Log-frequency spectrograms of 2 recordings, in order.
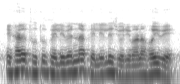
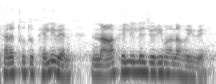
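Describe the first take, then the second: First: The pause comes right after 'না'. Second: The pause comes right before 'না'.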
